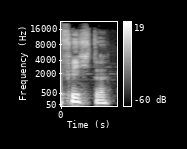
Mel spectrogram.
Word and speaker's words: Fichte: However you say it, the spelling is Yeah, we'd say Fichte.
